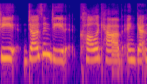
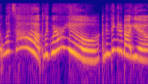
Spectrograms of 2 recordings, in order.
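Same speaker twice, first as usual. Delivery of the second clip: put-on sweetness, pitched up and sing-song; 7 semitones higher than usual. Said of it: "a fake ass, like, trying to be nice".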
